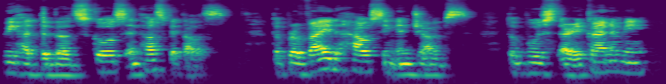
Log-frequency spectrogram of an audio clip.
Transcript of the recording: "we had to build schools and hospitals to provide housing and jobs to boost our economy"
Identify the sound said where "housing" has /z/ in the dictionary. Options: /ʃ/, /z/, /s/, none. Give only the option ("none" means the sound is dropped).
/s/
